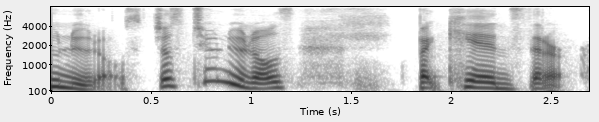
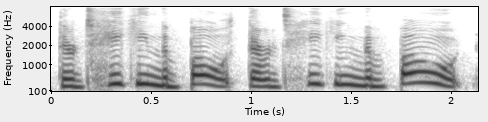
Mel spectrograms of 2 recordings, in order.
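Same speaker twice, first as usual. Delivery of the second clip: worried daughter; 9 semitones higher than usual. Retold or imitated. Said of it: "Penelope's like".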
